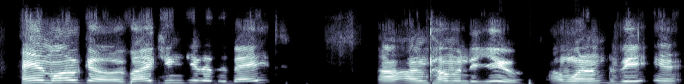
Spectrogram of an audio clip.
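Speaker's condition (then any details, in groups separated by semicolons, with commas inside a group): Cerebral palsy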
